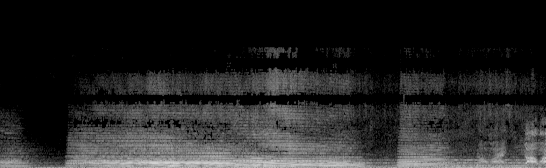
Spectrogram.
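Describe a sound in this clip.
A train horn blares loudly in long blasts.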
